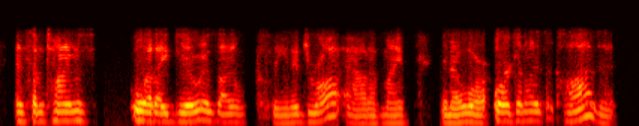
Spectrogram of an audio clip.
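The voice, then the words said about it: Rough, recovering voice. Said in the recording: “Pardon my voice, I'm still recovering here from a case of respiratory challenge.”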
